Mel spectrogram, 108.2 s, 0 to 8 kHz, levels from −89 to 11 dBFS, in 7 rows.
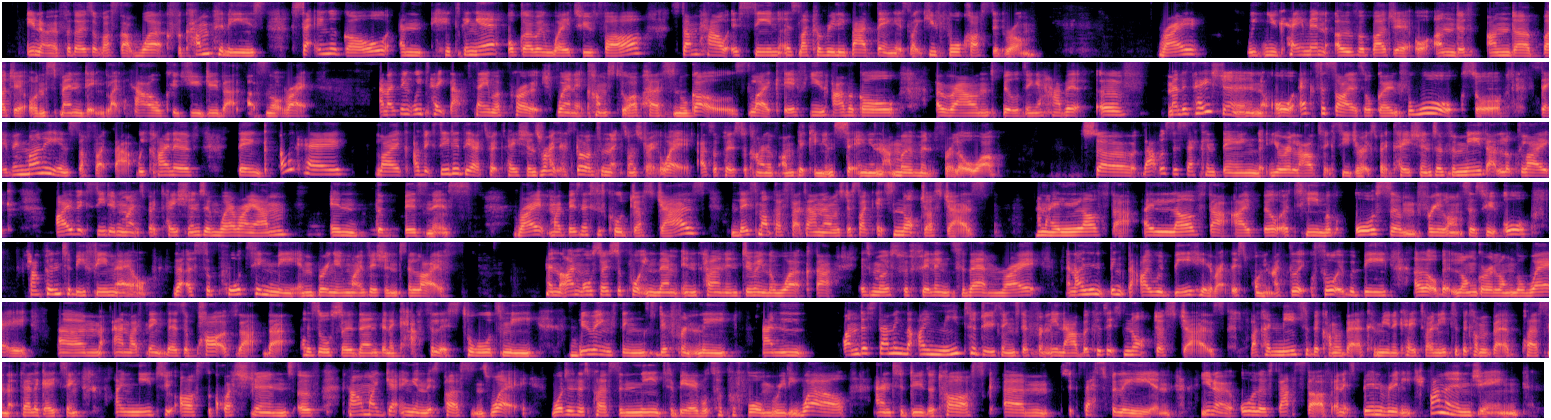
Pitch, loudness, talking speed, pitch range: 175 Hz, -17 LUFS, 195 wpm, 160-200 Hz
